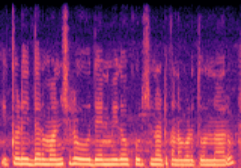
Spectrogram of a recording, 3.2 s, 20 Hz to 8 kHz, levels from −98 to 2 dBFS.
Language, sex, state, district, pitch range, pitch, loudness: Telugu, female, Telangana, Mahabubabad, 215-235 Hz, 225 Hz, -11 LUFS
